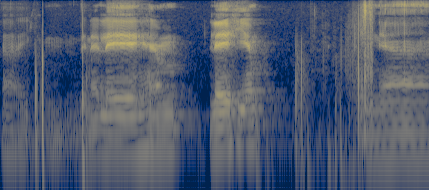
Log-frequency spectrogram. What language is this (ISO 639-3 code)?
mal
